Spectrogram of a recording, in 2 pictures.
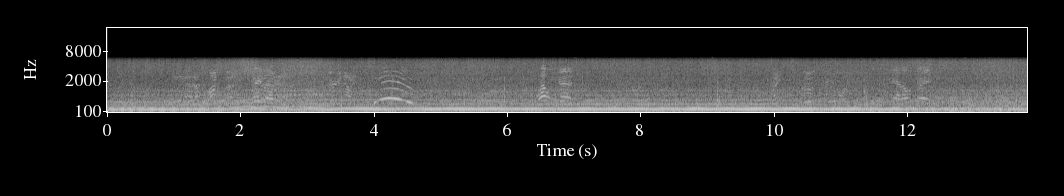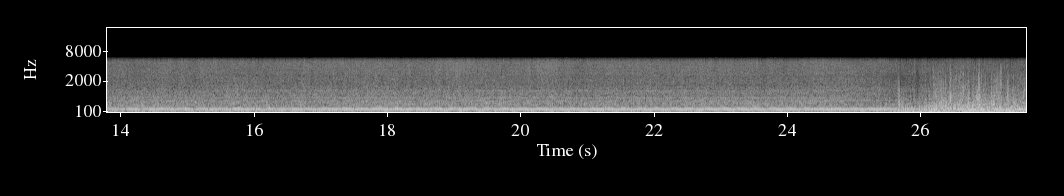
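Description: Water sprays and rushes loudly behind a fast-moving boat.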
